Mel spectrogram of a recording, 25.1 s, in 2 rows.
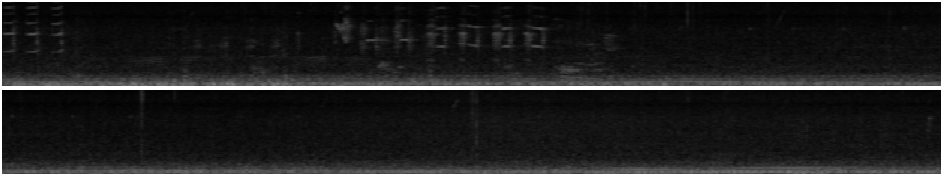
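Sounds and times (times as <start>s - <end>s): bird sharp chirping notes: 0.0s - 1.2s, 4.0s - 14.5s
steady low rumble: 0.0s - 25.0s.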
